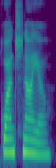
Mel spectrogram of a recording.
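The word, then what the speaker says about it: 괜찮아요: It's pronounced Guanchanayo.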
